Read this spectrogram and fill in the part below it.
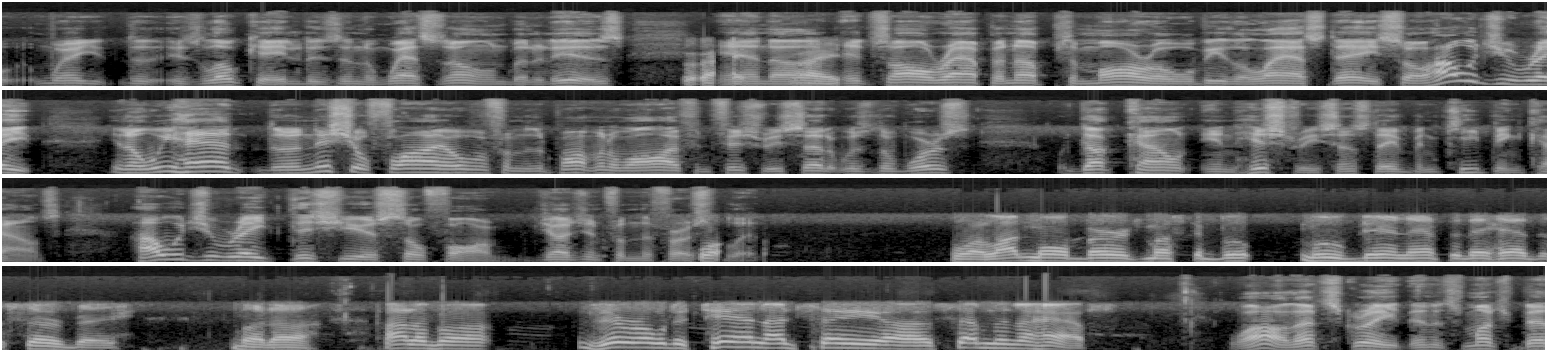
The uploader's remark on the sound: calls LIVE from his duck blind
